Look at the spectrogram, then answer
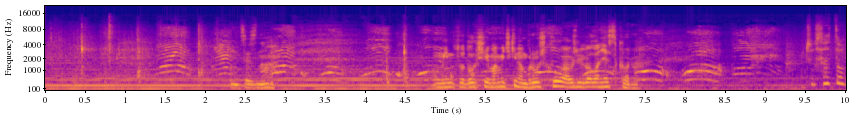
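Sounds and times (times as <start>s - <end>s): low musical drone: 0.0s - 10.0s
newborn baby crying: 1.3s - 9.3s.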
